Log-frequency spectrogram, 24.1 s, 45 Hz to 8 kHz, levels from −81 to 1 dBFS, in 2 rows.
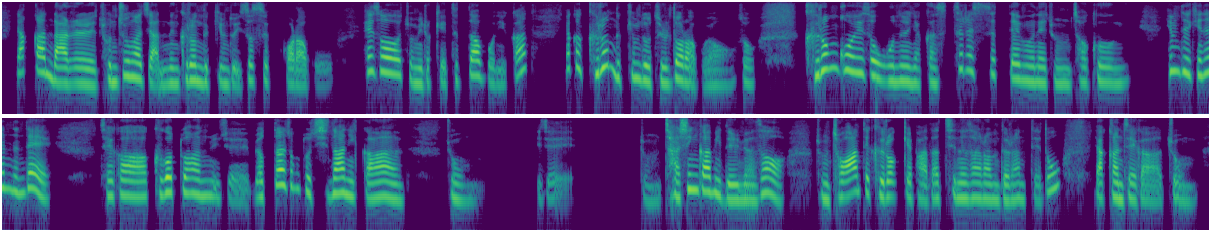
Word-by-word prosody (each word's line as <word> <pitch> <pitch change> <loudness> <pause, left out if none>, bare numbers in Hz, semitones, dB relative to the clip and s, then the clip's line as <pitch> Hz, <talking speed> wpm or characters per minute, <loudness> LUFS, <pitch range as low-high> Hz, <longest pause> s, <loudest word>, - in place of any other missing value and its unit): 약간 310 -1 +2
나를 190 -3 +3
존중하지 230 +2 0
않는 185 +2 -2
그런 220 +1 +1
느낌도 190 0 -6
있었을 215 -1 -7
거라고 - - -4 0.3
해서 310 -3 +4
좀 205 -6 -5
이렇게 185 0 -7
듣다 260 +5 +1
보니까 240 - -3 0.4
약간 370 +1 -1
그런 375 +6 +2
느낌도 240 -5 -1
들더라구요. 190 -3 -2
그래서 185 -2 -9 0.5
그런 355 +7 +3
거에서 315 -6 +3
오는 210 -3 -1
약간 190 +1 -7
스트레스 320 - -7
때문에 210 -4 0
좀 185 -1 -7
적응이 195 0 -6 0.4
힘들긴 305 -4 0
했는데 275 -7 +2 0.9
제가 215 - +1
그것도 255 +1 +4
한 230 -3 +1
이제 200 -1 -10
몇 210 0 -3
달 370 0 +8
정도 305 -6 -4
지나니까 215 -5 +3 0.4
좀 185 -4 -7 0.7
이제 470 0 -13 0.7
좀 170 -2 -16
자신감이 270 +2 +4
늘면서 185 +3 +1 0.3
좀 190 -2 -4
저한테 250 +5 +5
그렇게 210 -2 0
받아치는 200 +1 -3
사람들한테도 190 - -2 0.4
약간 205 -2 +3
제가 185 -1 -3
좀 175 -4 -8
210 Hz, 305 characters per minute, -23 LUFS, 190-270 Hz, 0.9 s, 달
